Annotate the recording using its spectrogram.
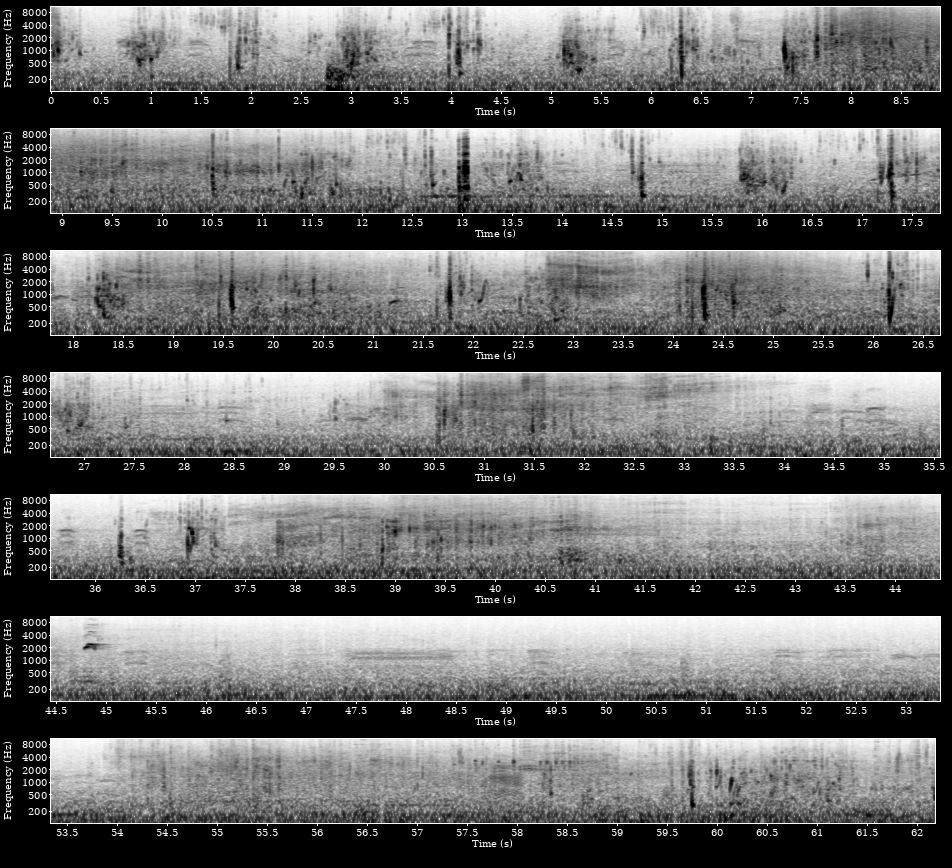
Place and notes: Kashi Art Residency, Khakkhaturret Island, Kerala, India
